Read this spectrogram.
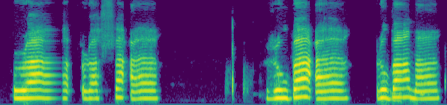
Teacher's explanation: So ra is not one of the thick letters, but when it has a fatha and dhamma on it, it's going to be pronounced with a thick and heavy sound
